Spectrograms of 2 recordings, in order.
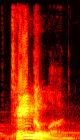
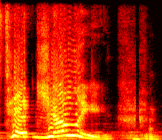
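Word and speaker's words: Tangela: pm7 and was like how do you say this Pokemon's name and he was like tangala and he was like I thought it was T jelly and pm7 was just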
